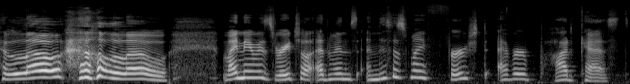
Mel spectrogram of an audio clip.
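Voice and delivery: very loud, nervous, laughing voice. Introducing herself on her first podcast, nervous laughing while talking. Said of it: "If you can't tell by my laughs, I'm a little nervous".

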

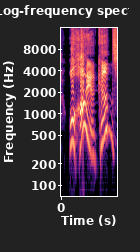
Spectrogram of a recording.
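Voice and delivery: very high, loud, bad squeaky cartoon mouse impression.

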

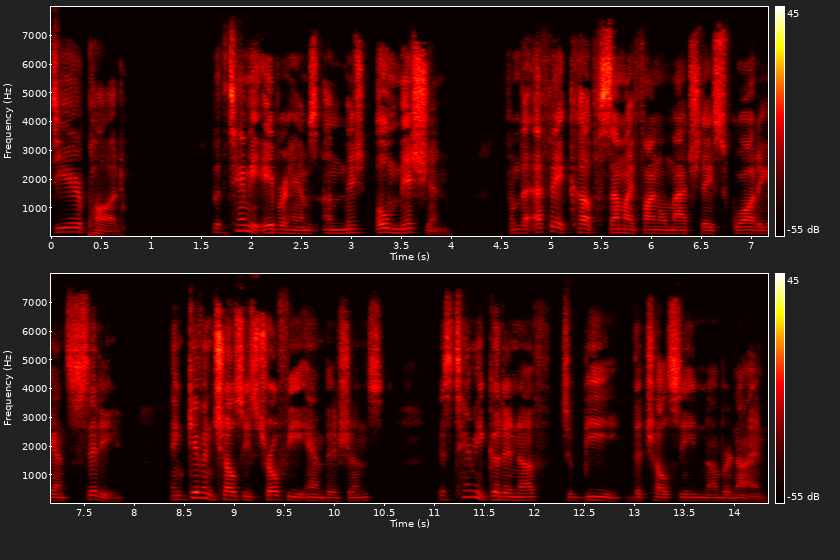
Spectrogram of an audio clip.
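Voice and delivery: very formal, read-aloud letter delivery. Reading out a listener question to a podcast co-host: very formal voice. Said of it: "get ready for my very formal voice".

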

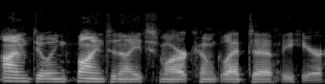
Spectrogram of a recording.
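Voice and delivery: not sounding happy. Greeting the host when introduced, unenthusiastic. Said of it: "Don't sound so happy about it".

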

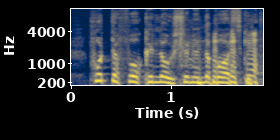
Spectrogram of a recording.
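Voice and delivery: put-on Irish accent, loud and very high-pitched. Retelling a movie scene, the speaker repeats a character's line in an Irish accent. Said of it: "Or should I do it with an Irish accent?".

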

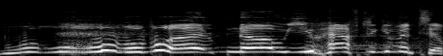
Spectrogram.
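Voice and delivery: high, shocked, angry outburst with drawn-out "what". Retelling a woman's reaction over a $100 bill deal, acting out shocked anger. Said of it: "she's so like shocked and angry and surprised".

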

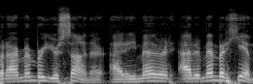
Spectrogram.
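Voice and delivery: put-on Greek accent on English words. Recounting a meeting with Giannis and the speaker's mum: Giannis's Greek accent. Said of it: "in his Greek voice".

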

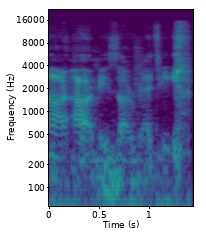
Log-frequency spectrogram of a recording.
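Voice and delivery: strange, soft, hushed, slithery snakelike voice. Quoting a character from a finished read-through, in Dante's weird snake voice. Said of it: "Dante's weird snake voice".

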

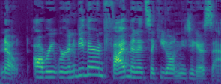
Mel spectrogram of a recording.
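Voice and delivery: put-on short, curt, snappish tone. Retelling a parent refusing a child's snack request: imitating someone snapping. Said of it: "kinda snaps at her".

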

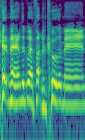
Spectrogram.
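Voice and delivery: easygoing, relaxed, laid-back buddy voice. Retelling what a chilled surfer coworker said while huffing at work: imitating Job, a chilled surfer guy. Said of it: "he was very chilled".

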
